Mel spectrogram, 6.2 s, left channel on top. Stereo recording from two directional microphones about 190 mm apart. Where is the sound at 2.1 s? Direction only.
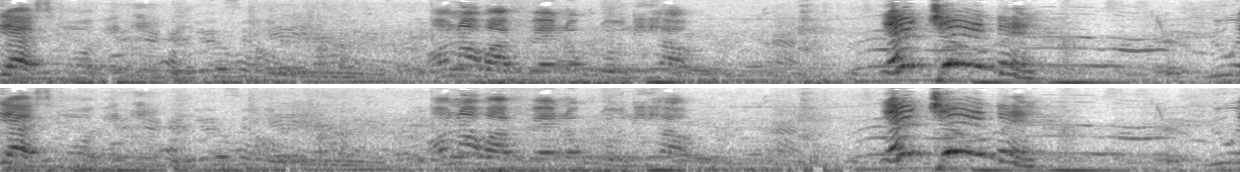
55° right (ahead or behind).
